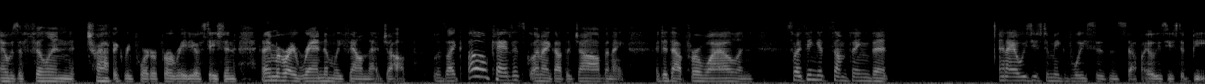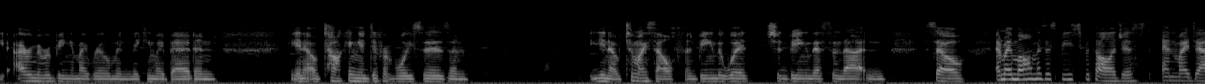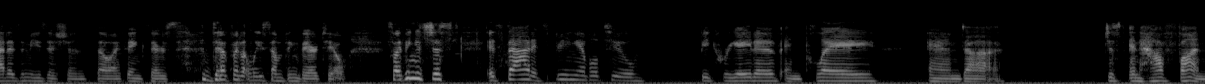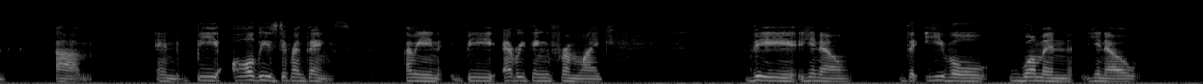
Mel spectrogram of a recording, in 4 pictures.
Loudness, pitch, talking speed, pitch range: -37 LUFS, 145 Hz, 195 wpm, 130-165 Hz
